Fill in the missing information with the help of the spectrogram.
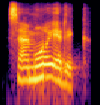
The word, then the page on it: Samoyedic: Indian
